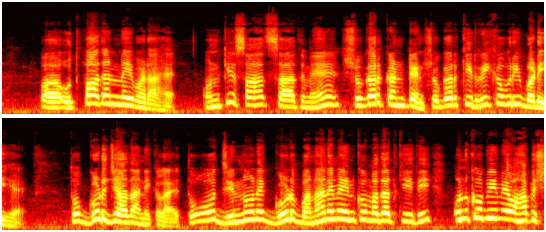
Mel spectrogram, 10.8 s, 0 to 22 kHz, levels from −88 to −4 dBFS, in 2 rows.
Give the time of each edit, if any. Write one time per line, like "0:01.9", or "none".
none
